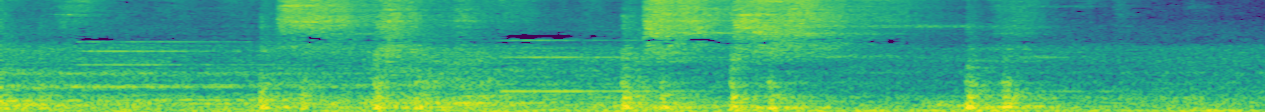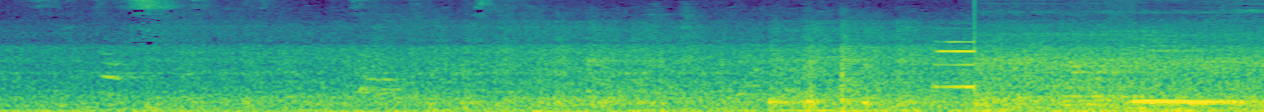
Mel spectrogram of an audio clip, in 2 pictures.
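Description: Limited express train pulling out of a station platform: a steady low rumble with scattered knocks of the wheels over rail joints, then a brief loud tone near the end.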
